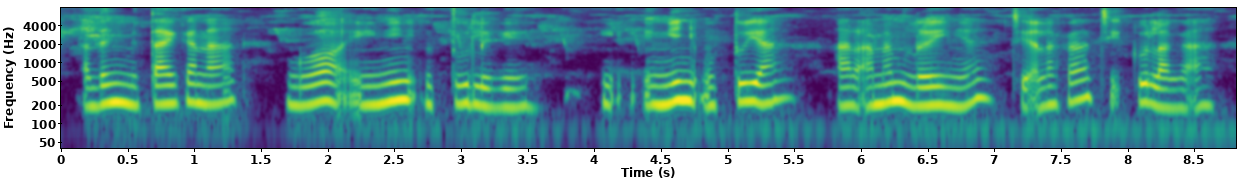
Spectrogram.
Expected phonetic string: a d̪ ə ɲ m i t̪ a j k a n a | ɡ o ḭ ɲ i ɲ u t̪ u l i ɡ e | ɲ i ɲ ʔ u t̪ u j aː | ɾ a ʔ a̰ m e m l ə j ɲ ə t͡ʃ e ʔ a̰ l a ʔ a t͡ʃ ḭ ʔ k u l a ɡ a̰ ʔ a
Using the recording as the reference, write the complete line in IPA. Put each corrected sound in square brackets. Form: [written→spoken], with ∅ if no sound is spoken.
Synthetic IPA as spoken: a d̪ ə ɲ m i t̪ a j k a n a | ɡ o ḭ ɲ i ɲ u t̪ u l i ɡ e | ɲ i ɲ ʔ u t̪ u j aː | ɾ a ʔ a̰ m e m l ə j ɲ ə t͡ʃ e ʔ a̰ l a [ʔ→k] a t͡ʃ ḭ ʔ k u l a ɡ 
